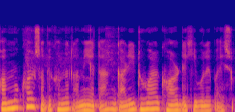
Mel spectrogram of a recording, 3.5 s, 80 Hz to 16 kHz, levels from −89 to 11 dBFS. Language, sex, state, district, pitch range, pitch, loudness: Assamese, male, Assam, Sonitpur, 120-155 Hz, 135 Hz, -17 LUFS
